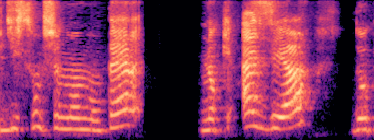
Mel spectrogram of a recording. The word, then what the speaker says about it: ASEA: Donc, ASEA, donc moi je le prononce à la française, hein, on devrait dire à SIA, ils disent comme ça.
